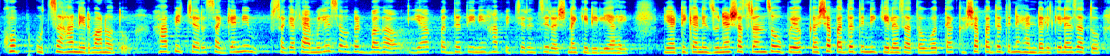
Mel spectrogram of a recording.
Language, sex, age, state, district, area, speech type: Marathi, female, 18-30, Maharashtra, Buldhana, urban, spontaneous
